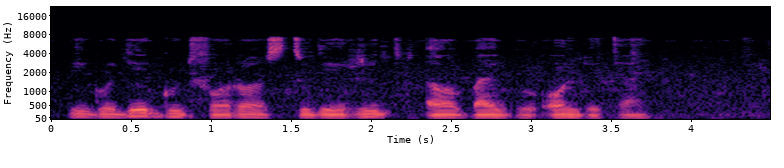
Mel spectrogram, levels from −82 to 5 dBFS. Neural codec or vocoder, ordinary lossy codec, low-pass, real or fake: none; none; 7.2 kHz; real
